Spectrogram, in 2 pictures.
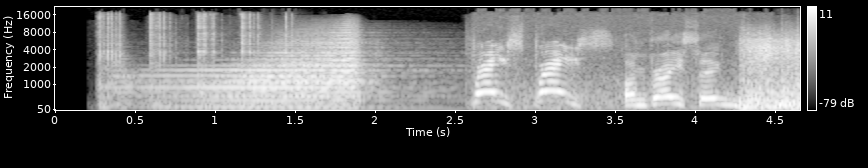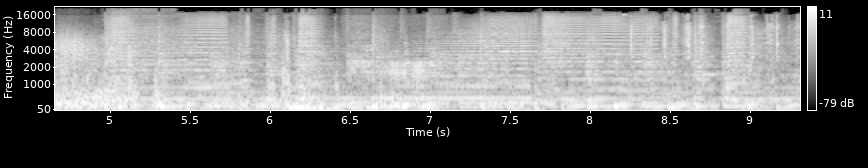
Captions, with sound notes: [typewriter turning] -Brace! brace! -I'm bracing. -[thumping] -[theme music playing] [grunting] [typewriter clacking]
